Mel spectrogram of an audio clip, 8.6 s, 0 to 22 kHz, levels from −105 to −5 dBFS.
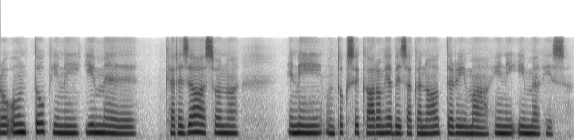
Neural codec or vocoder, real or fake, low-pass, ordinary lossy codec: codec, 16 kHz, 0.2 kbps, FocalCodec; fake; 7.2 kHz; none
